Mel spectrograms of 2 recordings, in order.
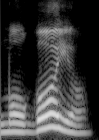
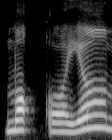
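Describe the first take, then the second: First: The middle consonant is a voiced G sound. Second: The middle consonant is a clear K sound.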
